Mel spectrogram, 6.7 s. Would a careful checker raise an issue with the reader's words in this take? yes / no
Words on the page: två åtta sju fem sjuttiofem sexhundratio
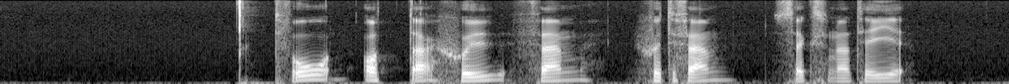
no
